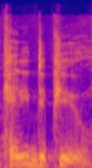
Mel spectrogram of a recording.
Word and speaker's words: Katie DePew: Am I pronouncing that right? Katie DePew.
